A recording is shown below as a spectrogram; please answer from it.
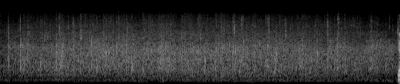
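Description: Large audience applauding steadily, a dense even clatter of many hands clapping.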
